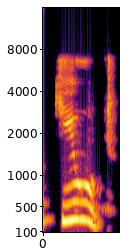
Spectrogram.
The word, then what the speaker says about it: cute: जब भी U के बाद कोई कॉन्सोनेंट आए और तुरंत E आए तो U का उच्चारण U ही करना है, यानी कि इसको पढ़ेंगे हम क्यूट।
